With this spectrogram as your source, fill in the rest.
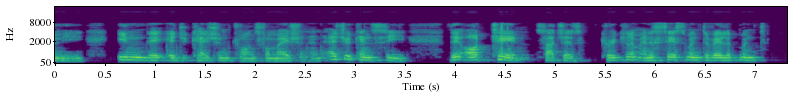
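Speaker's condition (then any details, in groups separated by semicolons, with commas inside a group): No condition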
